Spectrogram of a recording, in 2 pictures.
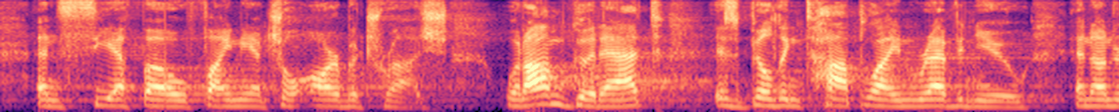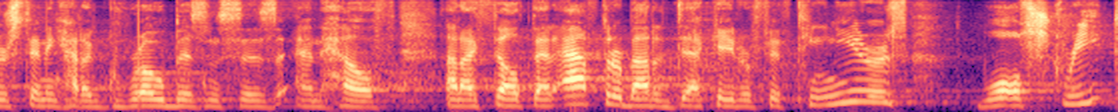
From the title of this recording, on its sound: A Keynote: SALT Conference 2017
